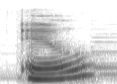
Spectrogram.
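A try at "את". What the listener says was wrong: Close. Et. Remember, that's the tav. Et.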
